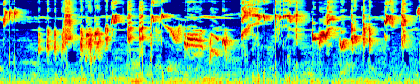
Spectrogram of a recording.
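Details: Orange-headed thrush singing nonstop: a rapid, varied run of high whistles, sharp chirps and buzzy notes, some phrases sliding down, delivered in quick bursts with short gaps, no other clear sounds.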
